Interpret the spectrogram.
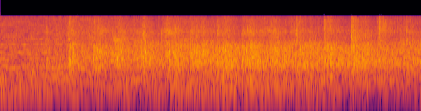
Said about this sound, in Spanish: Una breve mención, pero con mucha emoción, y un aplauso al final para todos ellos, por favor.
